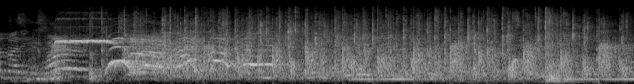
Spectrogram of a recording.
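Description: Spectators clap and applaud.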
